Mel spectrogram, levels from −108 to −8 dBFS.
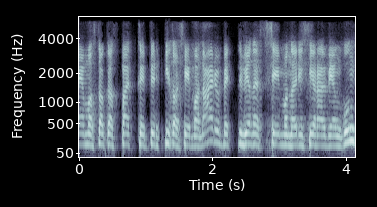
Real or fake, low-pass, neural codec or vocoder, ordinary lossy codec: real; 5.4 kHz; none; AAC, 32 kbps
